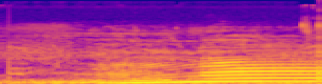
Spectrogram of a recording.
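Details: Friesian heifers kept for sale; one gives a deep, drawn-out moo that starts low and climbs slightly in pitch, holding a rich, harmonic, steady tone to the end, over a faint background rumble.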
